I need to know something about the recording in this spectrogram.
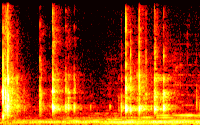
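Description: A few light clicks and taps from objects being handled close to the microphone, over a steady background hum.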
